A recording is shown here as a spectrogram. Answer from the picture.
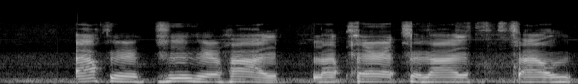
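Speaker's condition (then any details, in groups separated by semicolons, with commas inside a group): Treacher Collins syndrome, severe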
